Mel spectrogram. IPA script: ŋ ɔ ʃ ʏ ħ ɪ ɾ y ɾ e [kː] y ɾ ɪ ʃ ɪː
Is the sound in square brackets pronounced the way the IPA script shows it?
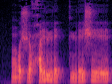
yes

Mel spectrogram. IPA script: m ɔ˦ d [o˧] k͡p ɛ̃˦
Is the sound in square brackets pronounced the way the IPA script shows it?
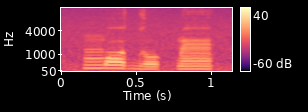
yes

